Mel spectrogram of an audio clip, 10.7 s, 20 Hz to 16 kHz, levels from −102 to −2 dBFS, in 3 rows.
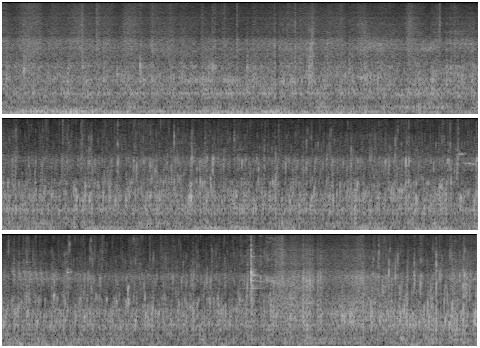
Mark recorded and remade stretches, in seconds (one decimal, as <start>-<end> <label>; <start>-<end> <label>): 0.0-3.6 remade; 3.6-9.2 recorded; 9.2-9.9 remade; 9.9-10.7 recorded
